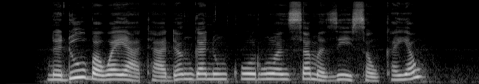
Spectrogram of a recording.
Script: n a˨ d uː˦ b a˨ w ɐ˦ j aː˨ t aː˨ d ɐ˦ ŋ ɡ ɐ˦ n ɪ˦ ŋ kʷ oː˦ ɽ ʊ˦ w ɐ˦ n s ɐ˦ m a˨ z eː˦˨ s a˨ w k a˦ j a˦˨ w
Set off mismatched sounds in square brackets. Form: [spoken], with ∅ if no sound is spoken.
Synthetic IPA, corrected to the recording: n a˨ d uː˦ b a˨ w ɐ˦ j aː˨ t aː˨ d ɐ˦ ŋ ɡ ɐ˦ n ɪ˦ ŋ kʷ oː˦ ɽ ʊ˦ w ɐ˦ n s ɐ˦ m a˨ z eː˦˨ s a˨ w k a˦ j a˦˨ w

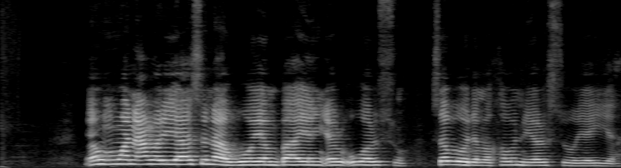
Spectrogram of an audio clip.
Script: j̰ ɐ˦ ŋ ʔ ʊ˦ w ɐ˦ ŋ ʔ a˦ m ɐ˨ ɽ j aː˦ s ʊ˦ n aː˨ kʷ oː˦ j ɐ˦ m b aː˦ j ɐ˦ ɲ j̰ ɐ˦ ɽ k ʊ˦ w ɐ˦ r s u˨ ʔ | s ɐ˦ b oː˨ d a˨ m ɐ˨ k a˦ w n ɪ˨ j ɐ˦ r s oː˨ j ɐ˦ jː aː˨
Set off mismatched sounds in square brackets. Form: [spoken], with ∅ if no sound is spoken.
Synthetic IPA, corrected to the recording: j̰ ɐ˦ ŋ ʔ ʊ˦ w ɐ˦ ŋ ʔ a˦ m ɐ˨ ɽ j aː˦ s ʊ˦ n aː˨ [ɡʷ] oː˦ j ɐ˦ m b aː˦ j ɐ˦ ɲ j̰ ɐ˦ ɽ [ʔ] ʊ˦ w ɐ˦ r s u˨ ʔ | s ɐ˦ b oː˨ d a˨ m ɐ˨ k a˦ w n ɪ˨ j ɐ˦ r s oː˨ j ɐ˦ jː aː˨

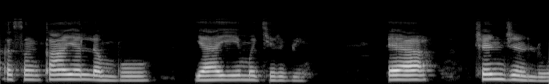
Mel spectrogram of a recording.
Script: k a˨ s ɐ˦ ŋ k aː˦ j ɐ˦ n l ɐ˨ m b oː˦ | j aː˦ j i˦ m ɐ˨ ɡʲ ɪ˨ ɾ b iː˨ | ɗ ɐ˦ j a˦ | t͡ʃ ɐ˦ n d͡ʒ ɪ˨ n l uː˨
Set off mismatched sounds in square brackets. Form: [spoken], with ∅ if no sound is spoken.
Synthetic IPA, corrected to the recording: k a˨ s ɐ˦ ŋ k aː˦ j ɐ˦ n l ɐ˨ m b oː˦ | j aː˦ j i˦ m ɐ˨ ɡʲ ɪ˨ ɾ b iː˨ | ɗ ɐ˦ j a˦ | t͡ʃ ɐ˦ n d͡ʒ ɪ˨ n l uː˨

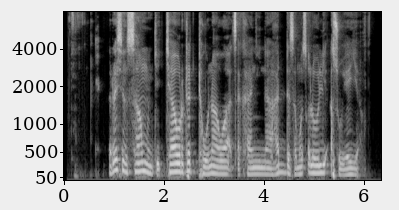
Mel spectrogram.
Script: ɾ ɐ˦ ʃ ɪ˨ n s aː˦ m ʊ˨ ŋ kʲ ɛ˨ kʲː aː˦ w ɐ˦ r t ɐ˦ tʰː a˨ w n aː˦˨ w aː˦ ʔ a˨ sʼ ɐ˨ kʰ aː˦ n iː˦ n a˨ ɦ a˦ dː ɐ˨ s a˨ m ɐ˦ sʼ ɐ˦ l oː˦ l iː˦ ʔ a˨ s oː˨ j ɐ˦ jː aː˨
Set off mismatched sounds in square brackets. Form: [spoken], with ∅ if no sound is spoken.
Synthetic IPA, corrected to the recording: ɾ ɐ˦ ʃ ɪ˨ n s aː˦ m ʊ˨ ŋ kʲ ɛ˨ kʲː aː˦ w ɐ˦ r t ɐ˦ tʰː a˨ w n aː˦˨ w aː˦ ʔ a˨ sʼ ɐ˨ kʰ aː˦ n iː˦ n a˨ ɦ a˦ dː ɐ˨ s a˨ m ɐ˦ sʼ ɐ˦ l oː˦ l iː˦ ʔ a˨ s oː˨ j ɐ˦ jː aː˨

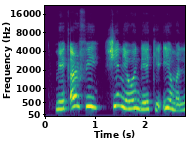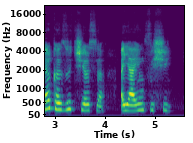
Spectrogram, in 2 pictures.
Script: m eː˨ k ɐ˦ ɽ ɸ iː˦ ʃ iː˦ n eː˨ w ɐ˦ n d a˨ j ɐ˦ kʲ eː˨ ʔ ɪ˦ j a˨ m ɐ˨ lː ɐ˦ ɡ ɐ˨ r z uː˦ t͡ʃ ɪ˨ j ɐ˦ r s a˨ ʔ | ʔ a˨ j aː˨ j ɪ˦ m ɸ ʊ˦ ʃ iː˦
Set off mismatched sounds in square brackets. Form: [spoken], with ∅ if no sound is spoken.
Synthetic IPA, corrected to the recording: m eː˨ [kʼ] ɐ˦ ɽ ɸ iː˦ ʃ iː˦ n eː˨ w ɐ˦ n d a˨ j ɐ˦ kʲ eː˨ ʔ ɪ˦ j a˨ m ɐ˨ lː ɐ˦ [k] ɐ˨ r z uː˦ t͡ʃ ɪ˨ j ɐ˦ r s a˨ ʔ | ʔ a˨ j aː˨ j ɪ˦ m ɸ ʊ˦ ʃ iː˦

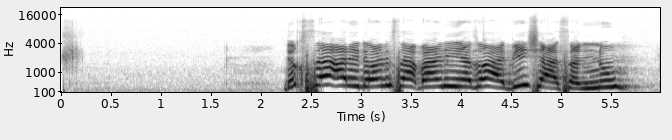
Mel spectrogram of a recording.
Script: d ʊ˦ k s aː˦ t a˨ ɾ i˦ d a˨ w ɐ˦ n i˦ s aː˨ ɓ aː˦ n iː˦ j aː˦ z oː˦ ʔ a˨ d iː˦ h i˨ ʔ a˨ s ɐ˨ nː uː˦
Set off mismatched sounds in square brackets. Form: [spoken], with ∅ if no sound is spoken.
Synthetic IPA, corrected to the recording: d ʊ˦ k s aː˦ [ʔ] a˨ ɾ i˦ d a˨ w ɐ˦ n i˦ s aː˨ ɓ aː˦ n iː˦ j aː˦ z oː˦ ʔ a˨ [b] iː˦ [ʃ] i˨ ʔ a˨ s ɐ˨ nː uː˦

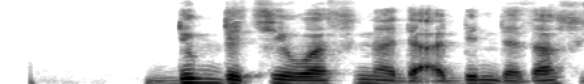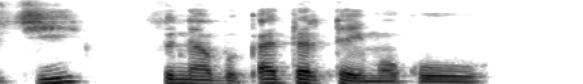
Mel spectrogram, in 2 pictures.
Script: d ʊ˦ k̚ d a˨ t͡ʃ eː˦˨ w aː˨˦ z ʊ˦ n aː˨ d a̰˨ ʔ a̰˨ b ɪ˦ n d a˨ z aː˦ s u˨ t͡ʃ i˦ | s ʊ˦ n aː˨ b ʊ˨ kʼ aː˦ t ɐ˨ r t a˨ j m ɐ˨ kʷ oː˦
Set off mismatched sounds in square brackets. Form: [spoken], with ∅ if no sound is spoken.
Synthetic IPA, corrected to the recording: d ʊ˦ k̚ d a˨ t͡ʃ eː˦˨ w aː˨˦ [s] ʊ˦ n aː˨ d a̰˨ ʔ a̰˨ b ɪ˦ n d a˨ z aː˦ s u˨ t͡ʃ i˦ | s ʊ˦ n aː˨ b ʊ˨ kʼ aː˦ t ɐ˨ r t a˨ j m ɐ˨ kʷ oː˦

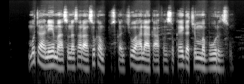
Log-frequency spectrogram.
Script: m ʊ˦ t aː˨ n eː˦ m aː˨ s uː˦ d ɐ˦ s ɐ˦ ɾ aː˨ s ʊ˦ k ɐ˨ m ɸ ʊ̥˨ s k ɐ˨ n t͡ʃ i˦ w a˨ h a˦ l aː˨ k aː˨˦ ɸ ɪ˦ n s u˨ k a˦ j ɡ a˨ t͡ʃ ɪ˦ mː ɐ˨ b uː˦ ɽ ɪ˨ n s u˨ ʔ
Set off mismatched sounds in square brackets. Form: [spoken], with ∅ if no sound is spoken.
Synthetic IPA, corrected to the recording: m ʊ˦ t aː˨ n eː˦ m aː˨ s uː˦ [n] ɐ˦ s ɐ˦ ɾ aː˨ s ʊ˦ k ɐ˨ m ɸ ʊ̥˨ s k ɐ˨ n t͡ʃ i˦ w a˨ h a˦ l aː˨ k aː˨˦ ɸ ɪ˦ n s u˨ k a˦ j ɡ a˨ t͡ʃ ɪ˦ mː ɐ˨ b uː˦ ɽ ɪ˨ n s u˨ ʔ

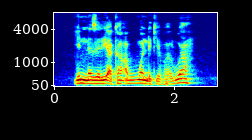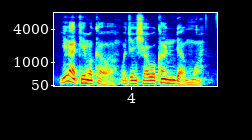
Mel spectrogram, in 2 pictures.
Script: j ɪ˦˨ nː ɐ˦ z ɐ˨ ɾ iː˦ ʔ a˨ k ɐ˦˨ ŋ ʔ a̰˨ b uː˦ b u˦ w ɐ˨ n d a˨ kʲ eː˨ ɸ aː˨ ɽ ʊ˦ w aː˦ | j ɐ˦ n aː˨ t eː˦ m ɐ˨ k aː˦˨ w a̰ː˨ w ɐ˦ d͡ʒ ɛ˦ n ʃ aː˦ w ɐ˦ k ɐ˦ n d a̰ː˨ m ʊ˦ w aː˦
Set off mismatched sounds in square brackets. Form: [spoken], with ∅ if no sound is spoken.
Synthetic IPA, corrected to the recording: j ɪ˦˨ nː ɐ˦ z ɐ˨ ɾ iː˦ ʔ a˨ k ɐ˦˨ ŋ ʔ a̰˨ b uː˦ b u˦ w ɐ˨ n d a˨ kʲ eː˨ ɸ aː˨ ɽ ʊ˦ w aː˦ | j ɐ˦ n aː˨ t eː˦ m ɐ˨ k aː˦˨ w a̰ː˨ w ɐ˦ d͡ʒ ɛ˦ n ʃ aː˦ w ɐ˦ k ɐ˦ n d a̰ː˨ m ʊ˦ w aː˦

